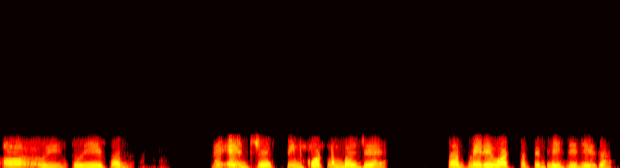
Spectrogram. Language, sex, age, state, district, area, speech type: Urdu, female, 30-45, Uttar Pradesh, Aligarh, rural, conversation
